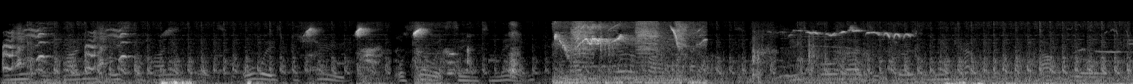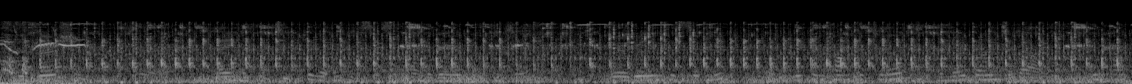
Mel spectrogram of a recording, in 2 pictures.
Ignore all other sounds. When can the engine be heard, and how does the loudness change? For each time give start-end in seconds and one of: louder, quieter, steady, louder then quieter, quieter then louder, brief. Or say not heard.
0.1-22.6 louder.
